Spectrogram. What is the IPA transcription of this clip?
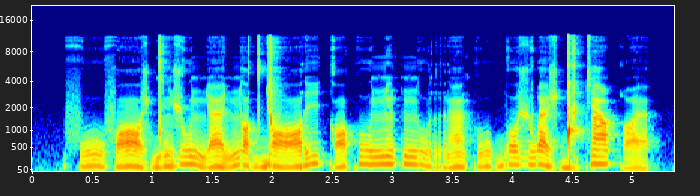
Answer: fuː˩˧˩fɒː˩˧˩ʒdĩ˩˧˩ʒ u˥ɲæ˩˧˩ ɲɒ˥˩dɟɒː˧˩˧ɾi˥ kɒ˩˧˩ku˥ɲĩ˥pɲu˥˩ ræ̃˩˧˩ku˩˧˩bo˥ʒ wæ˥˩ʒɡ͡ǃi˩cæ̃˥ qʷæ˩

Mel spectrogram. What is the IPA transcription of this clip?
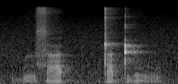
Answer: ɓəː˨˩ sa˦˥t̚ | ʈa˦˥k̚ʈɨ˧ə̯lo˨˩˨

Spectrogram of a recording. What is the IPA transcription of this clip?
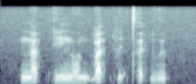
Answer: na˨˩t̚ki˨˦nɔ̤˨˩n ɓa˦˥t̚ fḭ˧˨ə̯t̪ʰə˦˥t̚ vɨ˨˩p̚

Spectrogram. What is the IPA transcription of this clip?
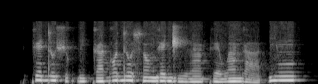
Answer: kɛ˦do˦˨ʃo˨ k͡pi˨ka˨˦ɡɔ˦ do˦˨sɔ̃˧ɡɛ˧ d͡ʒi˨lã˨kɛ˨ wã˧ɡa˨ | jũ˦

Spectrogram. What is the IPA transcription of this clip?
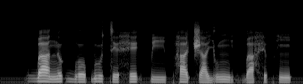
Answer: ɡ͡ba˦˨nʊ˦ɡ͡bo˨ ɓu˦tɪ˨he˦ k͡piː˨pʰa˦ t͡ʃa˨ju˦ŋi˨ ɡ͡ba˨hɪ˦pʰĩ˦

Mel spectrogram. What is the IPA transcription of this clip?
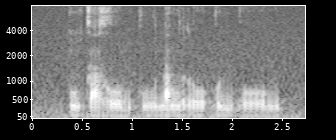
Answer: kũ˨ka˨ɣoː˨m kuː˨na˦ŋroː˨ ɡʷi˦mboː˨ŋ

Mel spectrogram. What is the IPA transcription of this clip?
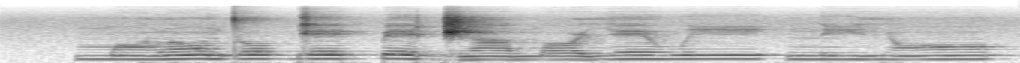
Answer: mɔ̃˨lɔ̃˧do˧ ɡe˦k͡pe˦˨ d͡ʒã˨mɔ˨je˧wi˧ | ni˨jɔ̃˨˦

